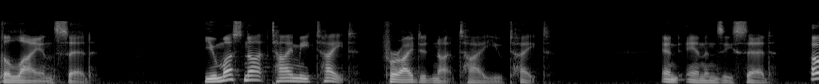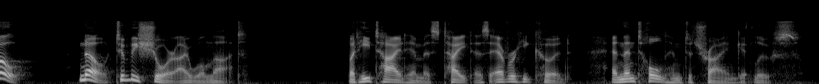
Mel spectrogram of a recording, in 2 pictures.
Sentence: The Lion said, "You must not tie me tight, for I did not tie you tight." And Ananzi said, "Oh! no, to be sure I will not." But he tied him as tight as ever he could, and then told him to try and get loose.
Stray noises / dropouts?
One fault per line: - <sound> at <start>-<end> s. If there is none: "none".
none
